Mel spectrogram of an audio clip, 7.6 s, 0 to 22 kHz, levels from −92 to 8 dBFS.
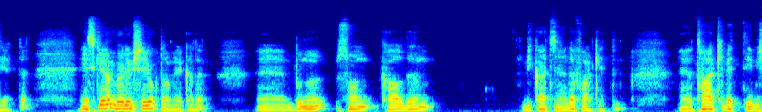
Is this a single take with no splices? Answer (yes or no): yes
